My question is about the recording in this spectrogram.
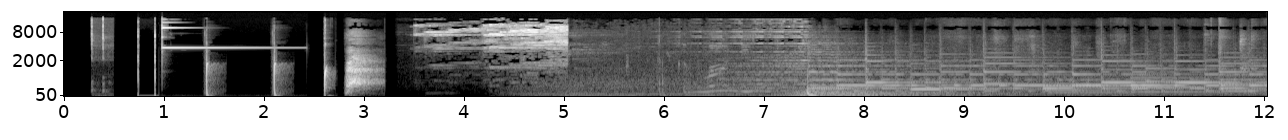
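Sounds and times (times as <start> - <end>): bell-like ding: 3.5 - 5.1
bright shimmering whoosh: 3.5 - 5.1, 6.2 - 8.3.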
